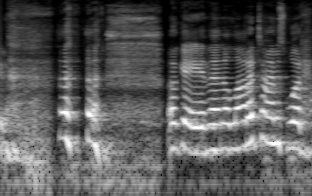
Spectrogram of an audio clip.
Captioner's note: chuckles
